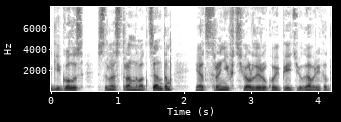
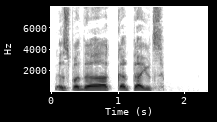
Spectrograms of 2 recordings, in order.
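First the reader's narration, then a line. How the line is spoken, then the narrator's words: Through gritted teeth. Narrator (Russian): Гаврик со странной улыбкой процедил сквозь зубы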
